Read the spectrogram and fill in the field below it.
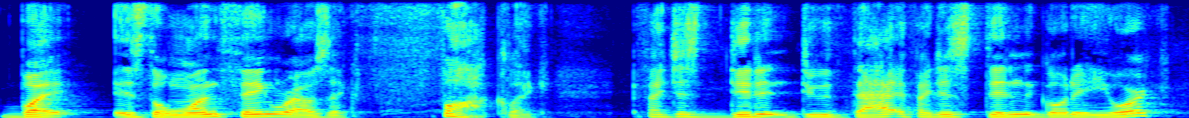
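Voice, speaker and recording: A man's voice: medium pitch, steady tone, normal speed. A man talks in a loose, casual way. He is blunt and full of slang, and he swears as he shares his views with friends. He is recorded in a basement. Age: 20s. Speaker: podcast co-host and musician. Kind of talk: casual chat.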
